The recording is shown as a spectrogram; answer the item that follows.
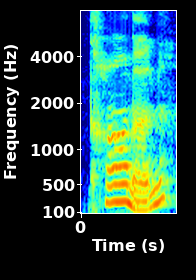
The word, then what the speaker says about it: common: common versus come on SO in common we have the first syllable stressed and the letter o says the a sound and then this letter O is going to make very little sound it may be a small schah or it might just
